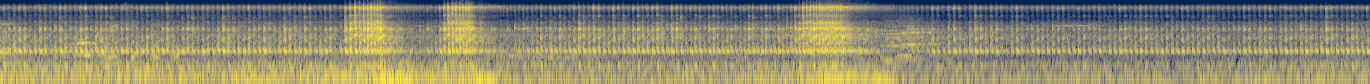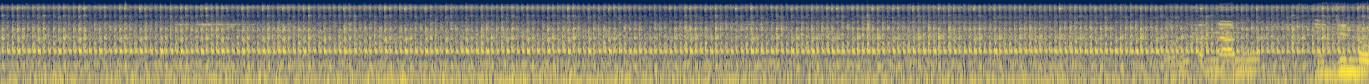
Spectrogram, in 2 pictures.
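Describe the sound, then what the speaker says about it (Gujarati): A homemade vintage jeep engine, built in Rajkot, idles steadily with a low mechanical drone and faint knocking, with a few brief louder thumps early on. "આ ગાડીનું સ્ટાર્ટિંગ છે."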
